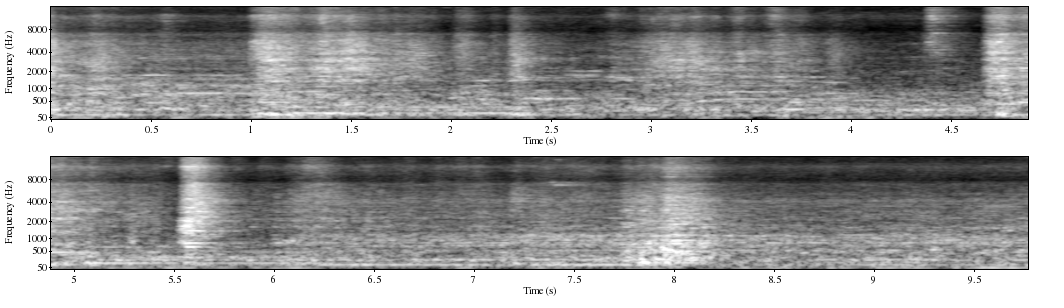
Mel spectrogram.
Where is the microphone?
in a cafe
